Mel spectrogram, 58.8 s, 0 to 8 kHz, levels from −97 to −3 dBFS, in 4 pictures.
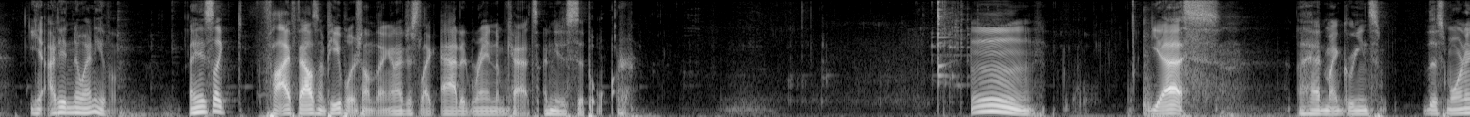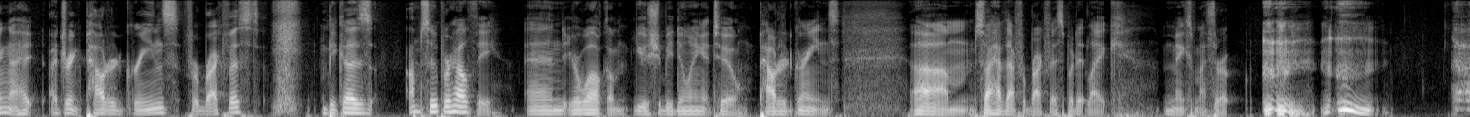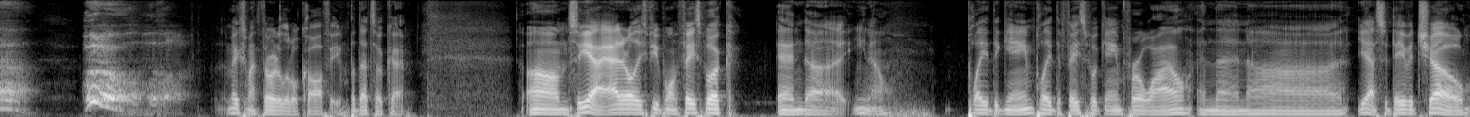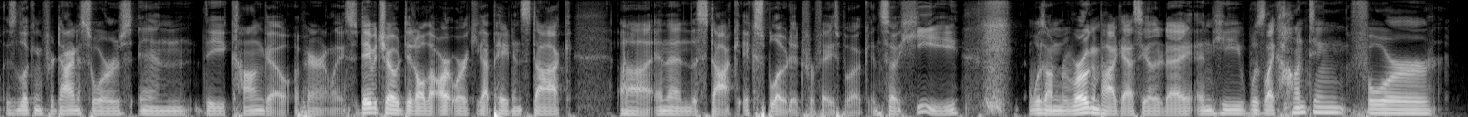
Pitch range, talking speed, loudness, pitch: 85-110 Hz, 165 wpm, -24 LUFS, 95 Hz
